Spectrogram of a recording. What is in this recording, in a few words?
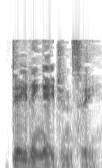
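"dating agency", American English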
